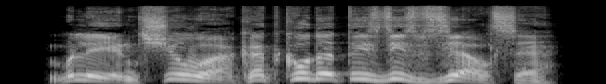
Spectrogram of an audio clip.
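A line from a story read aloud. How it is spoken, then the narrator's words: Barked. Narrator (Russian): рявкнул на меня водитель грузовика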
